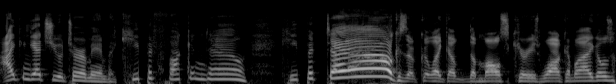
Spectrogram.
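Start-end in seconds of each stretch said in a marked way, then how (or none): 0.0-3.9 dodgy, shady, sly tone. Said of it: "Acting like a goddamn drug dealer".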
